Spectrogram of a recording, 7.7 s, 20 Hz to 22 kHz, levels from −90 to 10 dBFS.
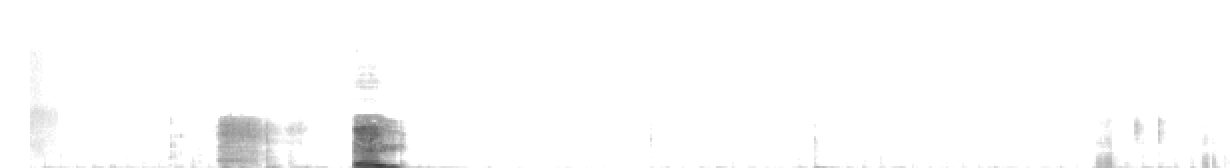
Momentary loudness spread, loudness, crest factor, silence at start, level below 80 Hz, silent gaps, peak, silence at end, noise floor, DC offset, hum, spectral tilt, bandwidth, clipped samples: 25 LU; -23 LUFS; 26 dB; 2.2 s; -80 dBFS; none; -8 dBFS; 5.2 s; -88 dBFS; under 0.1%; none; -5 dB/octave; 7.4 kHz; under 0.1%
